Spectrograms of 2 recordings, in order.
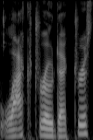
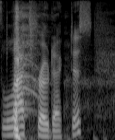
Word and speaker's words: Latrodectus: shows the latrodectus also I've been pronouncing it lactoris there's no C in who cares it's latrodectus uh that shows like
